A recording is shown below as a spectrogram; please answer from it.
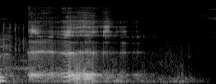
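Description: A man's short, wordless vocal sound: a low, wavering grunt lasting about half a second, fading out afterwards.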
